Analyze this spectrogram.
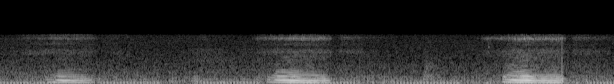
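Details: Chili, sleeping, gives three loud, rattling, vibrating snores on breathing in, about 26 breaths a minute, with quiet breathing between them.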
